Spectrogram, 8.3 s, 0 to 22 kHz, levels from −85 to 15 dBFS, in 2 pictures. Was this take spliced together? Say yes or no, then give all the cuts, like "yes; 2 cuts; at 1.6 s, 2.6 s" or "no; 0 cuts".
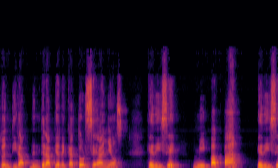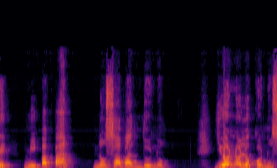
yes; 1 cut; at 3.9 s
